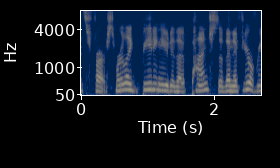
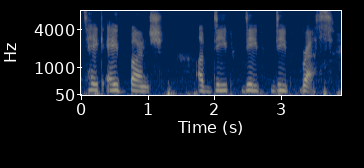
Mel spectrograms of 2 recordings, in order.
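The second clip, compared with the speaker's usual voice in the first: slow emphasis; much slower than usual. Shown as a demonstration. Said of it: "this is gonna sound crazy".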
